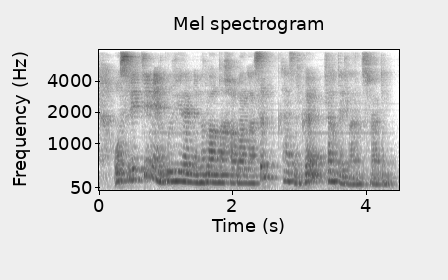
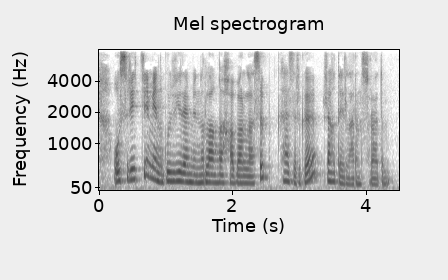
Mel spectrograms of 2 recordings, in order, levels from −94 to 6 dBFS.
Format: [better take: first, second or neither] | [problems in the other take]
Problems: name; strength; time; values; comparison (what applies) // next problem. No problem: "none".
second | noise reduction (neural separator model SepFormer DNS4)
